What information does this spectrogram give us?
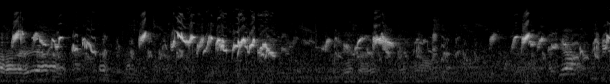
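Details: Red-whiskered bulbul competition song for training singing birds: short, sharp whistled phrases in clusters, rising and falling, with brief gaps between bursts.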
